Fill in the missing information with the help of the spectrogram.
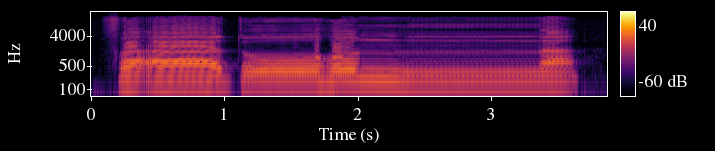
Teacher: फ़आ, यहाँ खड़ी ज़बर है, लंबा करेंगे। तू, वो मद्दा है, इसको भी लॉन्ग करेंगे।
